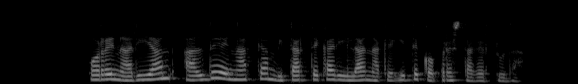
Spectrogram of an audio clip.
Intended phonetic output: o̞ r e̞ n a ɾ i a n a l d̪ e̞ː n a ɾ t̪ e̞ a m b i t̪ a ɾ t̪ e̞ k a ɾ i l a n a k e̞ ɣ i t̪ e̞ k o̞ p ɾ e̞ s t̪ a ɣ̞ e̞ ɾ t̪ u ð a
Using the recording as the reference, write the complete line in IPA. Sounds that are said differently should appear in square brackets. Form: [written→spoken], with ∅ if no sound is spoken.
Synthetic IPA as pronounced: o̞ r e̞ n a ɾ i a n a l d̪ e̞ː n a ɾ t̪ e̞ a m b i t̪ a ɾ t̪ e̞ k a ɾ i l a n a k e̞ ɣ i t̪ e̞ k o̞ p ɾ e̞ s t̪ a ɣ̞ e̞ ɾ t̪ u ð a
